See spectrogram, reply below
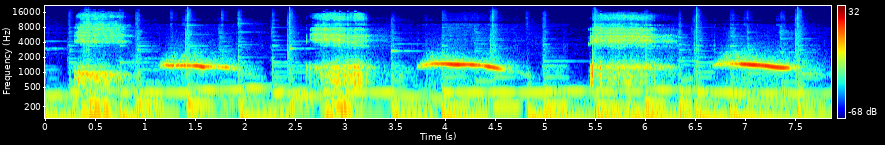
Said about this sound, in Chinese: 不到两分钟，温妮就打起了呼噜。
